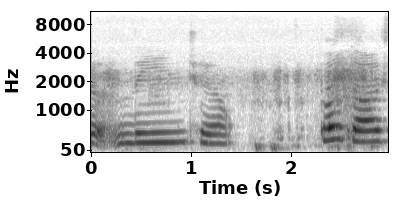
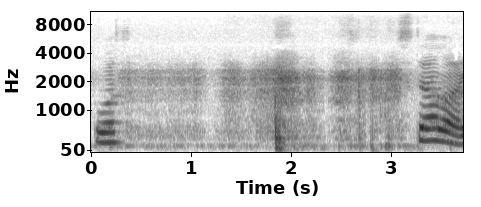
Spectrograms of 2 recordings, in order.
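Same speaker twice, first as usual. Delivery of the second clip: croaky frog voice. A narrator's reading. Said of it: "yelled someone with a voice that sounded like a croaky frog".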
